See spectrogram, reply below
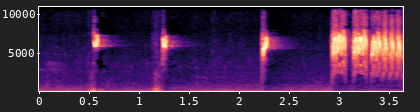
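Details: Sogon lure sounds played to start a caged sogon singing: three sharp high chirps spaced about a second apart, then a fast rattling run of high chirps at the end.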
